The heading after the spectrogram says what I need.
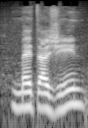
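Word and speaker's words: Medellín: and then flew to medin which I keep saying wrong I'm sorry I think it's spelled medalin but I think the two L's become a a sort of y g I don't know medin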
